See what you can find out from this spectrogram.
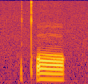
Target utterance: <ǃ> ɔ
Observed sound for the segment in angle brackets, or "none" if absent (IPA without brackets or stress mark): tʼ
